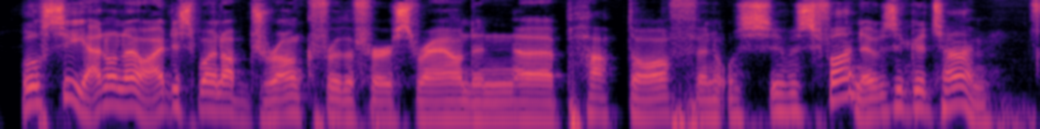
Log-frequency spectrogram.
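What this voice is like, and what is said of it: Delco (Delaware County) accent. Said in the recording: “my accent, which is like a Delco kind of accent.”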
